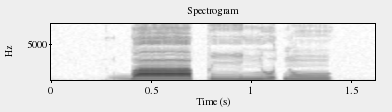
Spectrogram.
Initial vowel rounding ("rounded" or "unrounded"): unrounded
